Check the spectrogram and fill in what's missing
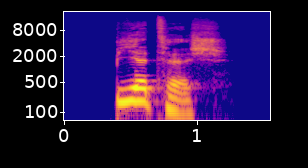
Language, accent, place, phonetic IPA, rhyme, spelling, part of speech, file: German, Germany, Berlin, [ˈbiːɐ̯ˌtɪʃ], -iːɐ̯tɪʃ, Biertisch, noun, De-Biertisch.ogg
- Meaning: beer table, as used, e.g., in beer tents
